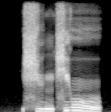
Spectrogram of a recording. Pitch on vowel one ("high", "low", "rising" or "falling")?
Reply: low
